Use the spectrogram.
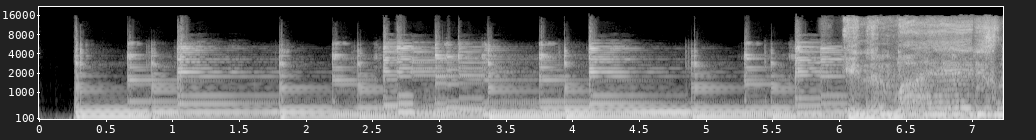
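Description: A band's song starts abruptly with effects-laden, distorted guitar chords ringing over a steady low drone, then drums and cymbals crash in near the end as the full band kicks in loudly.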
